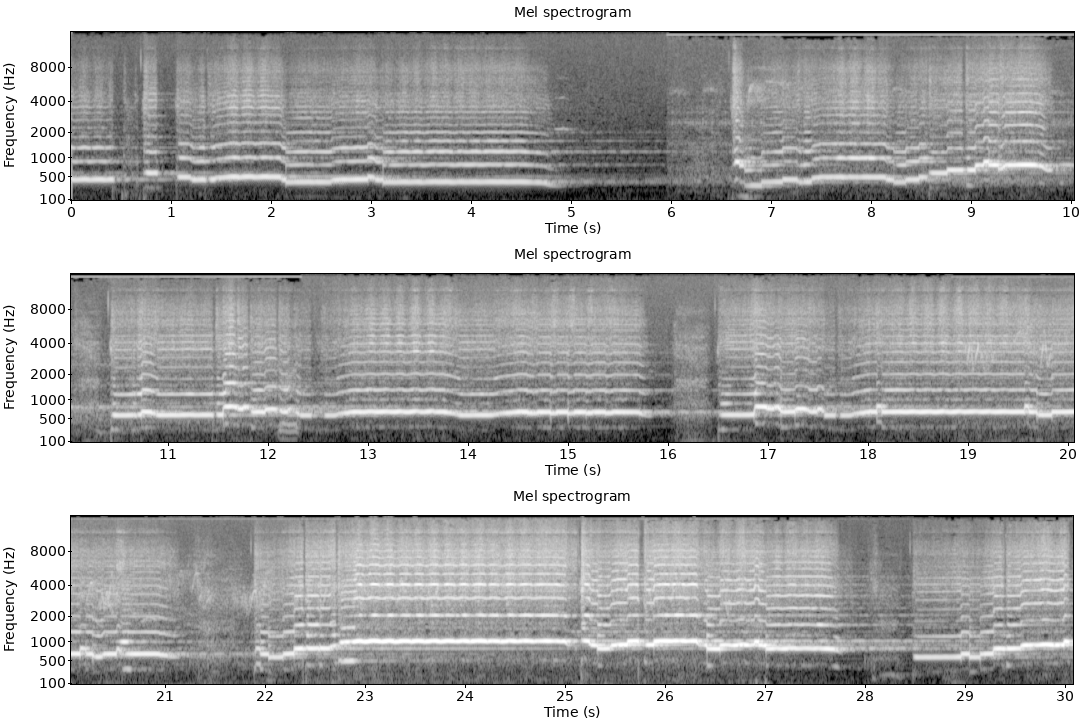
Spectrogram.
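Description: Background music led by a flute playing a slow melody, in phrases broken by short pauses.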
